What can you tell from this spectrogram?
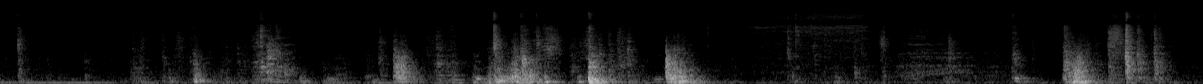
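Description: Irregular knocks, thumps and clatter of stored things being shifted by hand to clear space, with the loudest bangs about six seconds in and again near the end.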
